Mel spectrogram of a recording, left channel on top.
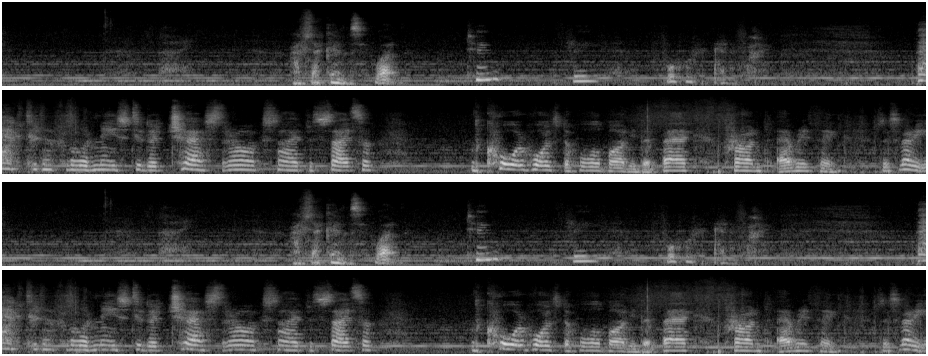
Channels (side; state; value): both; normal; correlation 0.92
